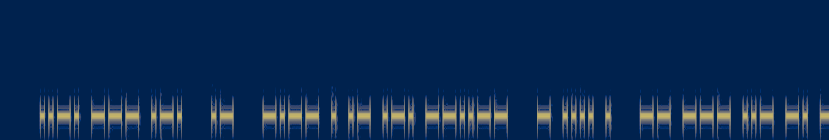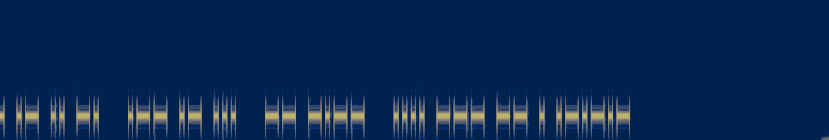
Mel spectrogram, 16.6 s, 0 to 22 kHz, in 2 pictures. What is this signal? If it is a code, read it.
Morse code, heard as a keyed tone, about 28 wpm, 700 Hz. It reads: FOR A YEAR, THE MOUNTAIN WAS MY HOME.
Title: Sentences from Top 1000 Words - Review Part 1 - 28wpm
